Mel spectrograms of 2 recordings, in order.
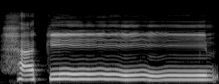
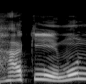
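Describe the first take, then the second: First: The word ends on a consonant, vowel stretched. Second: The word ends with an -un ending. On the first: The speaker calls it right. "হাকিম, তিন আলিফ টেনে পড়বেন" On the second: The speaker calls it wrong. "হাকিমুন না বলে"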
